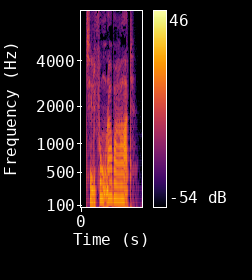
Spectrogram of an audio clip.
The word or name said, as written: telefonapparat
